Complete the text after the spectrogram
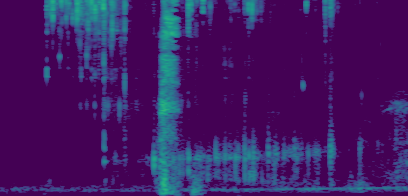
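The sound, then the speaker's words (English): A beer opens with a sharp, hissing crack, followed by liquid pouring and trickling into a pint glass, fairly quiet, with a low steady hum underneath and no talking. “We're pouring it in the glass.”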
